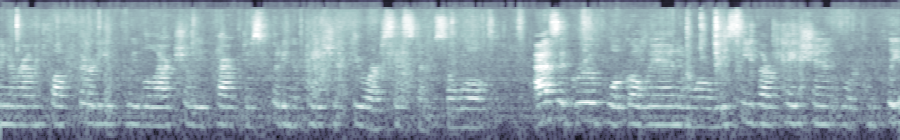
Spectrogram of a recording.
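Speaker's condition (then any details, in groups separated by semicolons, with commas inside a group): No condition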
